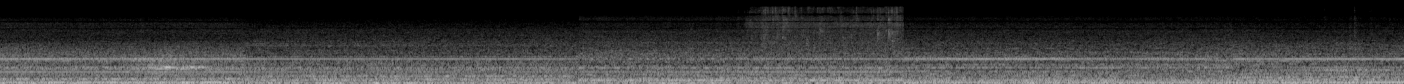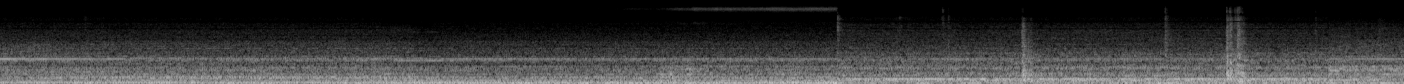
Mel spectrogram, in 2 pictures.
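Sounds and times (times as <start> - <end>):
train running rumble: 19.7 - 28.0.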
